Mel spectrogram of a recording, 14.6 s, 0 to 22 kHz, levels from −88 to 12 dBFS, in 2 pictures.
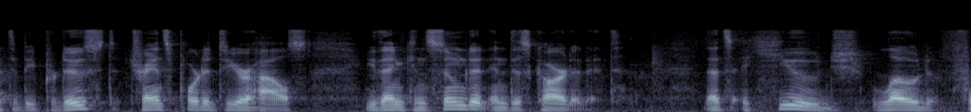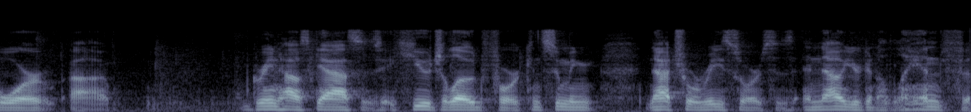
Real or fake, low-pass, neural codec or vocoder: real; 7.2 kHz; none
